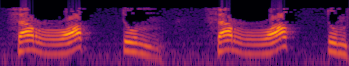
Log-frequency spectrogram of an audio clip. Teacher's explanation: لذلك نطق هذه الكلمة كما فعلت وفعل من وراء إخواننا بارك الله فيهم أن ننطق هكذا فرطتم فرطتم، فنطبق نقرع بطرف لساننا مخرج الطاء من غير قلقلة، ثم نباعد هذا الالتصاق عن تاء، نطبق على طاء غير مقلقلة ونباعد اللسان عن تاء مرققة · Term: الإدغام الناقص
